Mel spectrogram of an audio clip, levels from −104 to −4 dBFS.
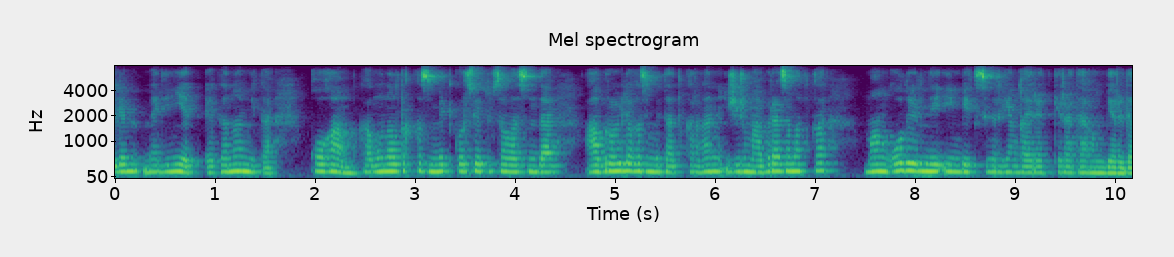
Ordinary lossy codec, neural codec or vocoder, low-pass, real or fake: none; none; none; real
